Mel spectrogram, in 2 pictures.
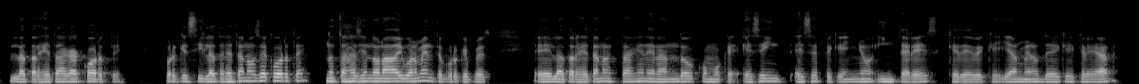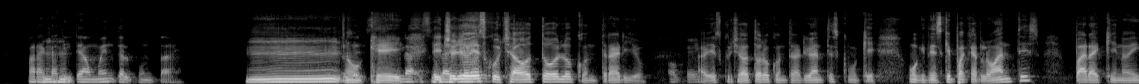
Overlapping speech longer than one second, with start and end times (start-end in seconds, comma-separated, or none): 14.6-16.2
